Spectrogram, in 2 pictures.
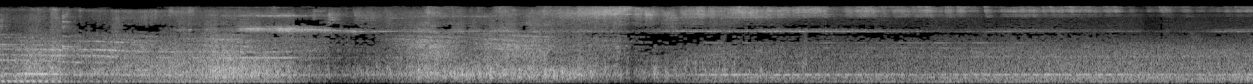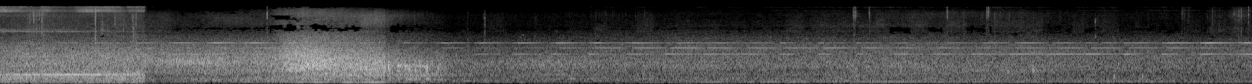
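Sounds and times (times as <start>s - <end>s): train wheels squealing on rails: 0.0s - 25.0s.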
